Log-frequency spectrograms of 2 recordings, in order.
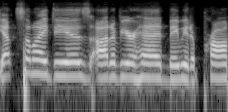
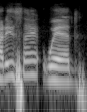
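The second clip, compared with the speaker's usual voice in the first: ordinary talk, nothing marked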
